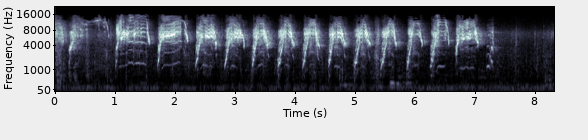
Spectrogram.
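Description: Baby macaque crying: a rapid run of shrill screams, each falling sharply in pitch, about two to three a second, that breaks off about a second before the end.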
